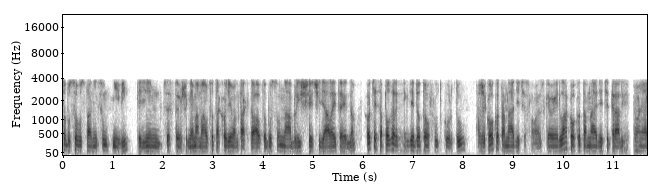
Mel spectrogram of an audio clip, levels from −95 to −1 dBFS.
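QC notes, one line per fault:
Throughout: AMR narrowband mobile codec. The speech is held to a 200 Hz to 3.6 kHz band, so it sounds thin and boxed in, with nothing above 4 kHz. Codec damage is plainly audible: a buzzy, synthetic edge on the voice. This comes from the codec rebuilding speech from a vocal tract model driven by a few pulses per short subframe. The coarse result fits a low mode near 7.4 kbps.
6.70–6.89 s and 11.20–11.63 s: lost AMR speech frames. In the first run, about 100 ms of speech is missing just before "do toho food courtu". The sound drags on, then dips away. The second run is longer, about 220 ms, near the end. There the sound stretches and fades to silence. Frames that failed their checks were replaced by reusing the last good pitch and vocal tract settings at falling gain. The gaps fit runs of five and eleven 20 ms frames.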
